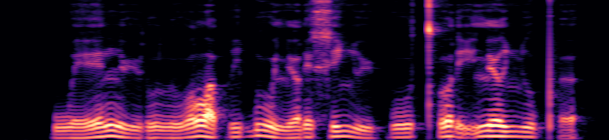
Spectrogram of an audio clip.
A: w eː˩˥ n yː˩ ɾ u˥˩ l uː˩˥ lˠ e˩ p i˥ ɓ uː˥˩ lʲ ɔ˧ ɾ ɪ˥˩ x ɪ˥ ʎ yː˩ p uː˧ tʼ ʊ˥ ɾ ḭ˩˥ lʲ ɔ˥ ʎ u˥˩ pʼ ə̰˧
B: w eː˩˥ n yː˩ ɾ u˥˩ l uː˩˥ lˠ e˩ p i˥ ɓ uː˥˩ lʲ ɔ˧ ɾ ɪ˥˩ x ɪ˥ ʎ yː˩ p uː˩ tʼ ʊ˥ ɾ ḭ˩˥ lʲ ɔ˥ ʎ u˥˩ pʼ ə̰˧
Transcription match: A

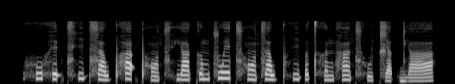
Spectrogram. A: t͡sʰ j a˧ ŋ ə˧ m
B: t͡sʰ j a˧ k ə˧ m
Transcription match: B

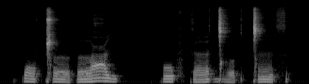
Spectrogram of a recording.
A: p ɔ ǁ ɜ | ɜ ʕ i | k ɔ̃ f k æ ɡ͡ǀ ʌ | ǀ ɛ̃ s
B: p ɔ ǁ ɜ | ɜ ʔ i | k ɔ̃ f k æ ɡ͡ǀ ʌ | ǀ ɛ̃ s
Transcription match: A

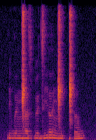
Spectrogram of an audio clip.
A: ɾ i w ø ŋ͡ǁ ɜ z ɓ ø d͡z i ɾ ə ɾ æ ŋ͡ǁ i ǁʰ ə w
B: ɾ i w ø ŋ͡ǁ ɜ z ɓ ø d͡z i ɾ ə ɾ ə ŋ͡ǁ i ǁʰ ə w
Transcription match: B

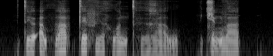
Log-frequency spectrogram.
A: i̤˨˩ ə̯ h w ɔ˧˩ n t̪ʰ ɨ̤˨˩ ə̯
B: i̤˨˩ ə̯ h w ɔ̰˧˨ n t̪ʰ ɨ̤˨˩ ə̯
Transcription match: A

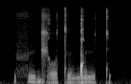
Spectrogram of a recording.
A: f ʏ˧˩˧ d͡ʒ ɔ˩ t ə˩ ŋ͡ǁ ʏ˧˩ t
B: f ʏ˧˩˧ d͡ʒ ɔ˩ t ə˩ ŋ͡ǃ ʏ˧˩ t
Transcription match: B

